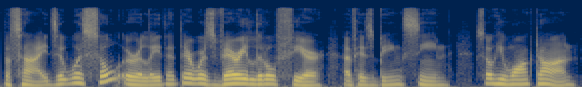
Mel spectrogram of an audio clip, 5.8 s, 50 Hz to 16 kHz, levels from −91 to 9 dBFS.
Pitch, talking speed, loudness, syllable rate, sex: 135 Hz, 195 wpm, -18 LUFS, 4.9 syllables/s, male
